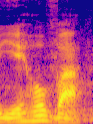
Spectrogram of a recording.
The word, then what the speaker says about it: Jeová: forte indicativo de que o nome de Deus era pronunciado Jeová então voltando aqui no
